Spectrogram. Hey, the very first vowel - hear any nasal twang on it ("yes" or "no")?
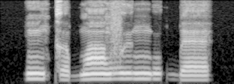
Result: yes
